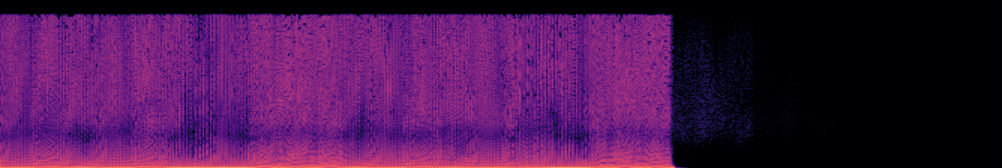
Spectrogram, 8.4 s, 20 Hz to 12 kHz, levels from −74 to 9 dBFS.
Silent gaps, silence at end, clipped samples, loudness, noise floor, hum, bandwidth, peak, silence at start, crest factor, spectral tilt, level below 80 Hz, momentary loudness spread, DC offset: none; 2.75 s; under 0.1%; -15 LUFS; -82 dBFS; none; 11.5 kHz; -2 dBFS; 0 s; 14 dB; -4.5 dB/octave; -18 dBFS; 3 LU; under 0.1%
